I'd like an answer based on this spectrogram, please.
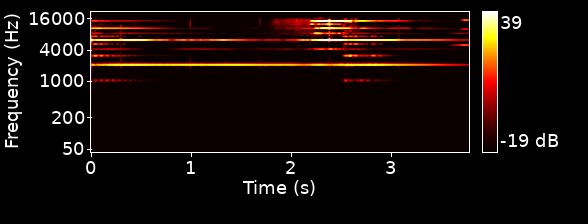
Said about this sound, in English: use a little bit of rosin, which is what violinists use on their bow, to create friction, we can move our hand along the rod to create this beautiful sound. And we can sustain that sound by moving back and forth, or we can make it really loud.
